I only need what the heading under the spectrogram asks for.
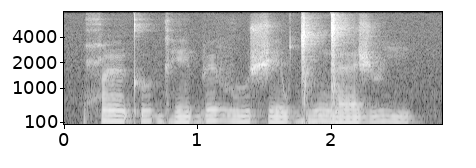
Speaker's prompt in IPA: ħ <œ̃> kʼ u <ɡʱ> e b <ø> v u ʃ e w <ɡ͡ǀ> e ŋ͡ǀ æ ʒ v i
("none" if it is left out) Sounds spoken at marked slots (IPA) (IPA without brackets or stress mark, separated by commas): œ̃, ɡʱ, ø, ɡ͡ǀ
